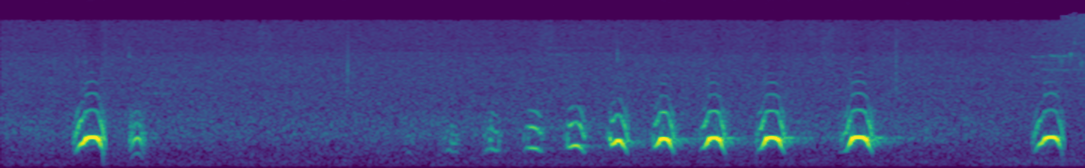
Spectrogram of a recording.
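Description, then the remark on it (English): A series of spotted owl hoots in an old-growth forest park: two isolated calls, then a rising run of about eight quick hoots, then a final hoot, moderately loud and clear against a quiet background. “If you're lucky and patient, you might get to hear the haunting calls of the spotted owl.”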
